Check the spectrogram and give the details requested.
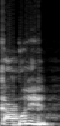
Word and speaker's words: কাকলি: এবার দেখো এই যে অক্ষর বললাম, এখন দেখো তো এটাকে তুমি উচ্চারণ করছো কাকলি, কাকলি, কাকলি বলছে না, বলছে কি?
